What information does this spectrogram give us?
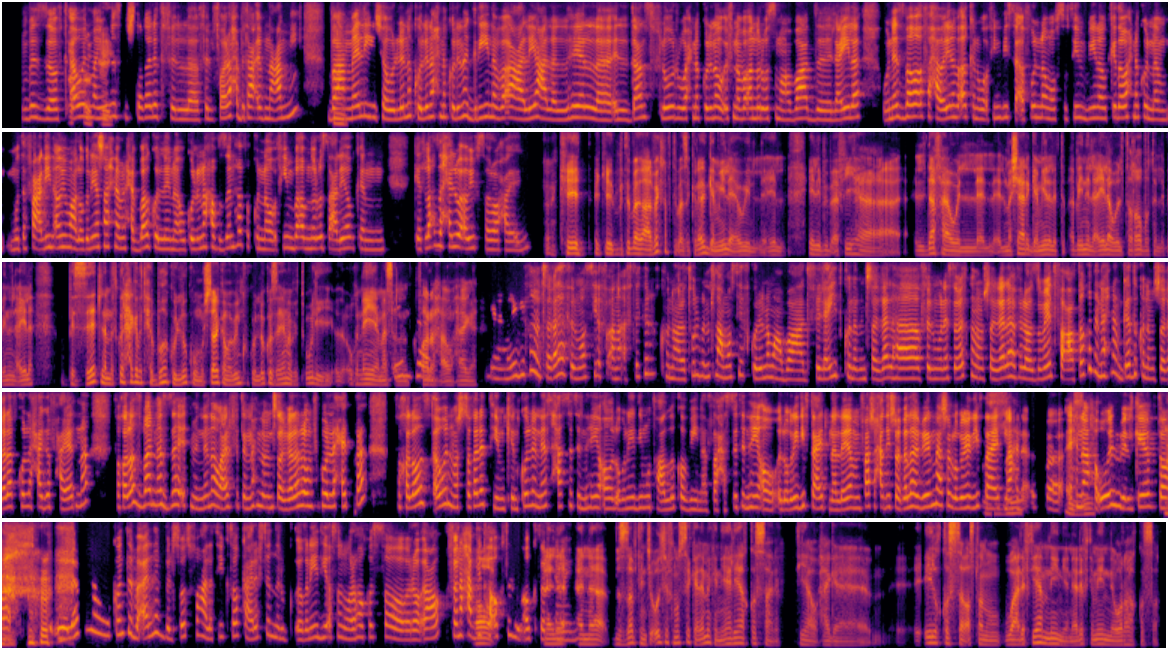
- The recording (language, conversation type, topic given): Arabic, podcast, إيه الأغنية اللي مرتبطة بعيلتك؟
- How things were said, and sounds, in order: in English: "الdance floor"; tapping; laugh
